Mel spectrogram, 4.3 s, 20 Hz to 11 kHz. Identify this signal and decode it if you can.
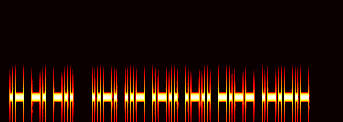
Morse code, heard as a keyed tone, about 34 wpm, 700 Hz. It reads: AND FULLY.
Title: Sentences from Top 1300 Words 35wpm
